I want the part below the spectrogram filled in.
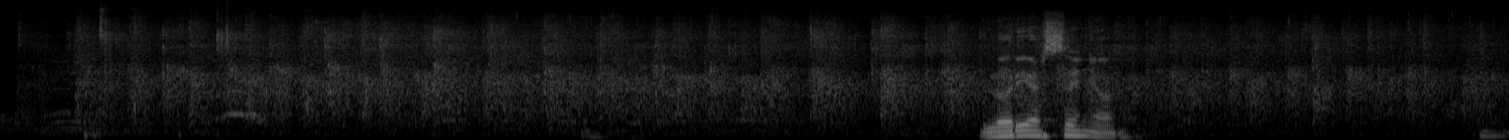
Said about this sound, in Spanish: Y yo le daría un aplauso al Señor.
